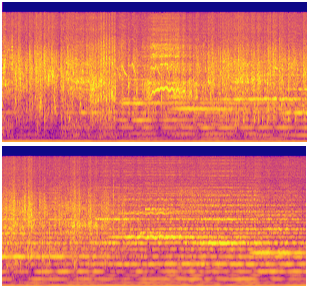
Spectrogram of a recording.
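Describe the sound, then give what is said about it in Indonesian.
A horse neighs while pulling a cart along a village route, with a clear whinny early on and soft hoof clops, all over a loud, sustained tonal background. “Rakrian Saladenta mengikuti gerobak kereta Nyai Kolot untuk menuju rumahnya”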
